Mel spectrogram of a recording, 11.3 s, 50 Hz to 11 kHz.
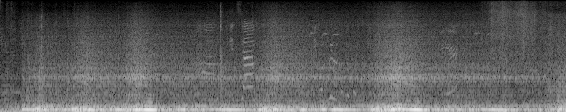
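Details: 1958 Rover P4 after restoration: low rumble, revs rise, falter and sag repeatedly under throttle; engine stumbles and wants to die; cause unconfirmed.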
